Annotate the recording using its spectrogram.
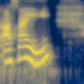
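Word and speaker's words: açaí: is the acai berry and that's how you pronounce it acai um the acai berry is small round black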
